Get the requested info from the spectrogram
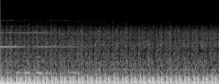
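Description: Ducati Panigale V4 Speciale's V4 engine idling steadily at a standstill, an even low pulsing rumble.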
